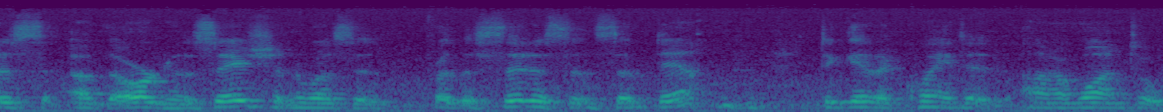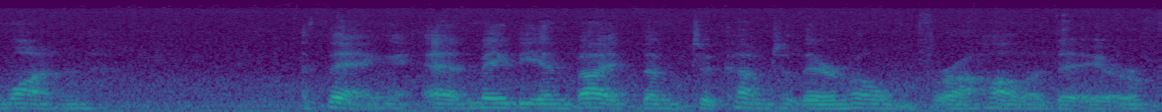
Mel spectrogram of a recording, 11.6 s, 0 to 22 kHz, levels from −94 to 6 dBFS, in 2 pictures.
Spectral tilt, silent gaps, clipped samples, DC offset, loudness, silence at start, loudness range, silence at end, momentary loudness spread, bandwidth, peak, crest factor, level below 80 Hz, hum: -5 dB/octave; none; under 0.1%; under 0.1%; -44 LUFS; 0 s; 5 LU; 0 s; 13 LU; 19.5 kHz; -26 dBFS; 18 dB; -64 dBFS; none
